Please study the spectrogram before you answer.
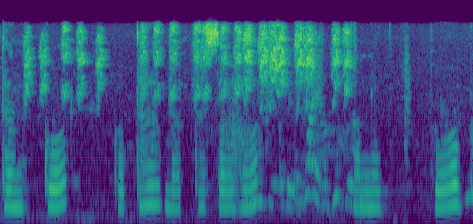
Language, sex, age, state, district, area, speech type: Odia, female, 18-30, Odisha, Nabarangpur, urban, spontaneous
